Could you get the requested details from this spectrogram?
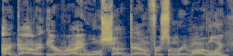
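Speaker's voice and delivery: sarcastic, mock-agreeable staff voice. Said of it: "This is sarcasm".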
